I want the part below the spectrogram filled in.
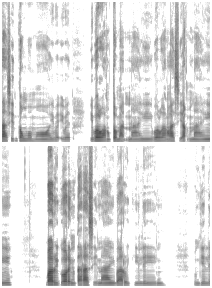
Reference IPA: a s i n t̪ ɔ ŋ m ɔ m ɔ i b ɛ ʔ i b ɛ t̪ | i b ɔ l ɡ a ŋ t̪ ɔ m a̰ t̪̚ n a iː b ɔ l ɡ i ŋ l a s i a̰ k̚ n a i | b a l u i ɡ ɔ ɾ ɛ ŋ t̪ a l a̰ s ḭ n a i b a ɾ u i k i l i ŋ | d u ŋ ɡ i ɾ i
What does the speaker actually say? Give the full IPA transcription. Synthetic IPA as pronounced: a s i n t̪ ɔ ŋ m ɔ m ɔ i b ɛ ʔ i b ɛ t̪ | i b ɔ l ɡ a ŋ t̪ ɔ m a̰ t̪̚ n a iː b ɔ l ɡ a ŋ l a s i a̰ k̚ n a i | b a ɾ u i ɡ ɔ ɾ ɛ ŋ t̪ a ɾ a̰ s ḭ n a i b a ɾ u i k i l i ŋ | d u ŋ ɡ i l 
